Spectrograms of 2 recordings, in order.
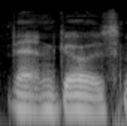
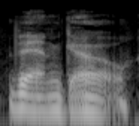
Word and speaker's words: Van Gogh: The American pronunciation is Van Gogh. It would be a little bit like calling Paris by its French pronunciation. As an American, it would be sort of uncomfortable to do so. And the Dutch are very accepting of the fact that we mispronounce his name. The Dutch pronunciation is so complicated. As one of Vincent's non-Dutch friends said, it sounded like a lot of spitting and coughing.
